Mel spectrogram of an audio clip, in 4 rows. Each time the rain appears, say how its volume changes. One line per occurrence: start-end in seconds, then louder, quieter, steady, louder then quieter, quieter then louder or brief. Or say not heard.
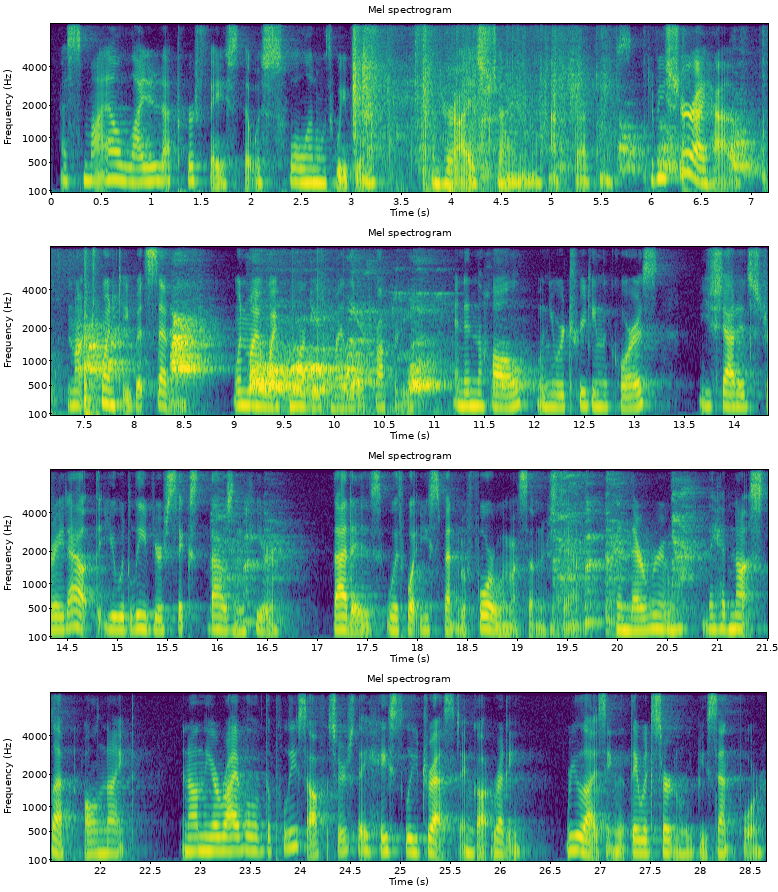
not heard.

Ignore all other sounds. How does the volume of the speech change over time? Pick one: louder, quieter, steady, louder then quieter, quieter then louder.
steady.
